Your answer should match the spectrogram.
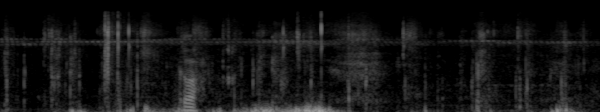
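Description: Footsteps on a dirt path, an irregular series of soft low thuds with small clicks, mixed with the rubbing of a hand-held phone.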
